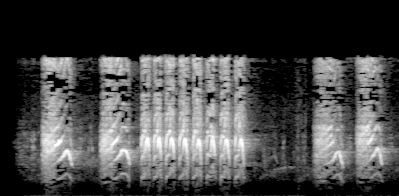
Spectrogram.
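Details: Crimson sunbird giving a tembakan song: sharp, high twittering bursts with quick down-slurred notes, then a fast run of about eight bright ticking notes, and two more short bursts after a pause.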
